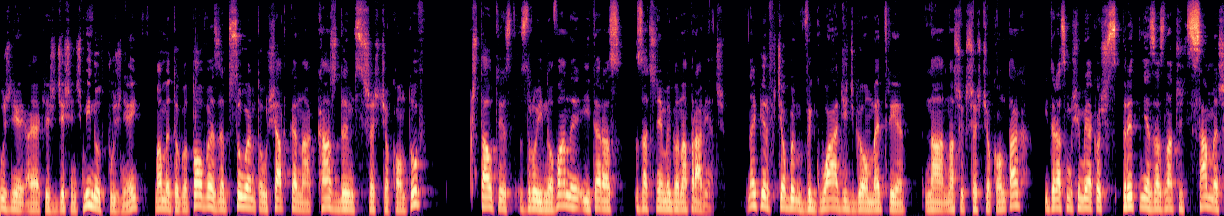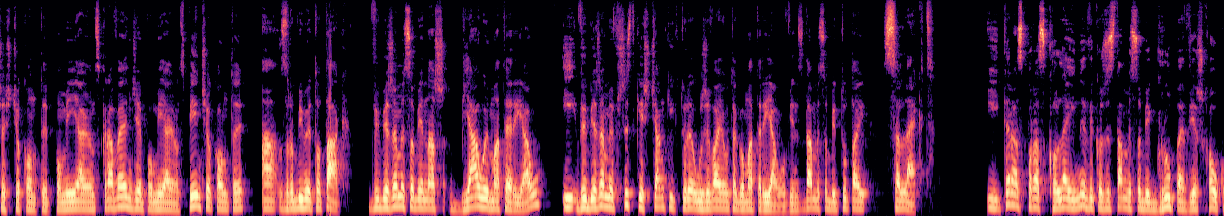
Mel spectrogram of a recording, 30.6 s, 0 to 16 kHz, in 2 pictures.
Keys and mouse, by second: 5.9 0, 18.6 ctrl+Up, 21.0 click, 26.6 click.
